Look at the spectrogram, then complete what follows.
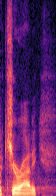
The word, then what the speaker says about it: Curate: Pronounce it more like karate. A curati.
